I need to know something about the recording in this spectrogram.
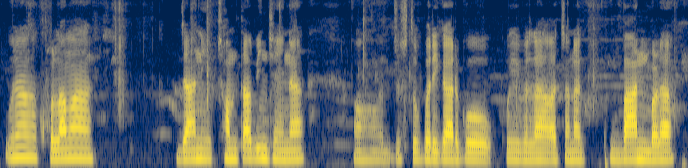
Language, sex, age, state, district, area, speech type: Nepali, male, 18-30, West Bengal, Alipurduar, urban, spontaneous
